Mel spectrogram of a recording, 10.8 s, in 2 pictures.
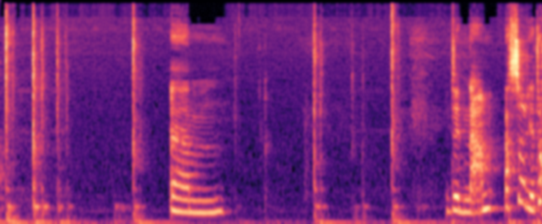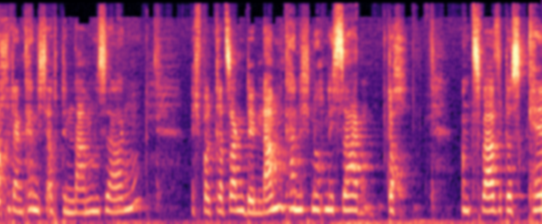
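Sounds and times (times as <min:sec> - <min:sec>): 
typing a note on a computer keyboard: 0:00.0 - 0:01.5, 0:03.1 - 0:04.1
speech: 0:01.7 - 0:02.4, 0:04.5 - 0:10.8.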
